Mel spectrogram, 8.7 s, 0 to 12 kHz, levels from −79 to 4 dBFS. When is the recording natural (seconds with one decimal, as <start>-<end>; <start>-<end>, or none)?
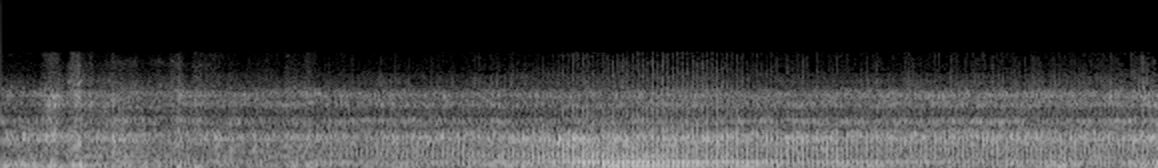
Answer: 2.4-8.7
